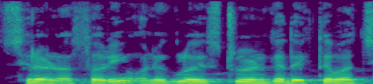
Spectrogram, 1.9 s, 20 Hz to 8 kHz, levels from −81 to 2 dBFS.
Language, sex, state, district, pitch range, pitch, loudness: Bengali, male, West Bengal, Kolkata, 150-160 Hz, 155 Hz, -14 LUFS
